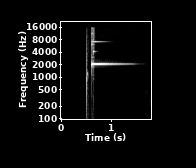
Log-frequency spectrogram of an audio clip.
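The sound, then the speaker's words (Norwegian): A short two-part phone message notification chime at the airport in Manila: a soft low plop followed by a bright, clear ding that rings out and fades over about a second, heard alone in silence. “Det tikker inn en ny melding fra ham I det vi står på flyplassen I Manila.”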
